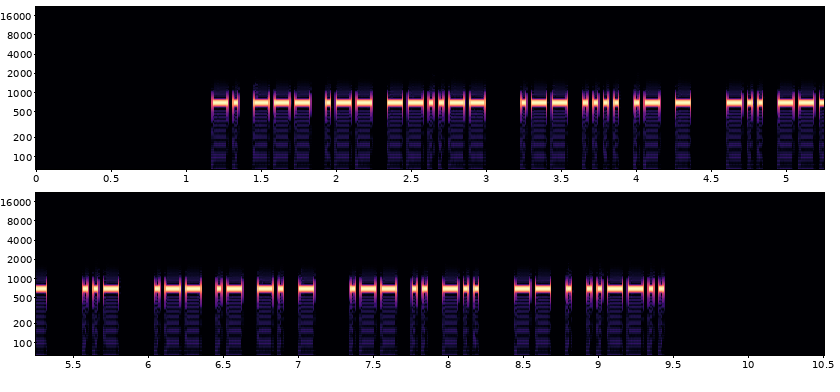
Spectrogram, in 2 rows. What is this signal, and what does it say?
Morse code, heard as a keyed tone, about 34 wpm, 700 Hz. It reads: NOW, WHAT DO U WANT WID ME?
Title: Sentences from Top 200 Words and Abbreviations 35wpm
